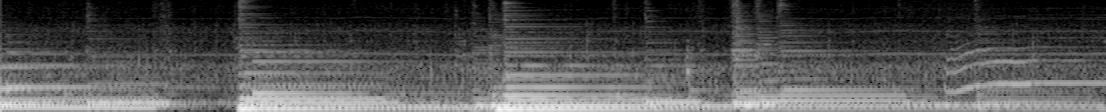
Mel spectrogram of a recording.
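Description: Slow, soft acoustic guitar music, plucked chords struck about once a second and left to ring, with a short rising gliding note near the end.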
